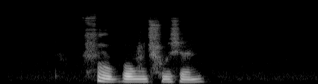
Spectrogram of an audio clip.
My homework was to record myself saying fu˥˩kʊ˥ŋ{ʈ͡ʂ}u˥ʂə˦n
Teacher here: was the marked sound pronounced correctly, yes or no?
no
